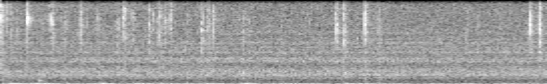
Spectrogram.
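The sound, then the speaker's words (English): Computer keyboard typing, soft and faint, forms a steady run of quick key clicks over a quiet background with no one talking. “I'm going to pull that up while I'm doing this, so apologies if you heard typing in the background.”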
